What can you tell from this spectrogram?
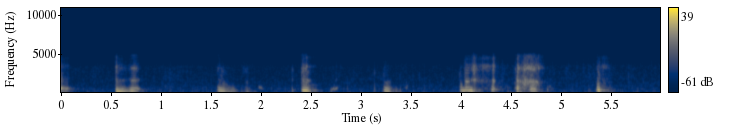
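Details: About eight short, voiced cough bursts in irregular succession over six seconds: a persistent coughing fit that won't stop.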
